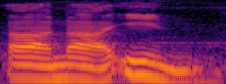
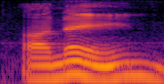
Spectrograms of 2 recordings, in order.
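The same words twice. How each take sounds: First: The marked vowel is sounded as its own syllable. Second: The marked vowel merges with the vowel before it. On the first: The speaker calls it right. "it's supposed to be pronounced by itself" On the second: The speaker calls it wrong. "You don't say"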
